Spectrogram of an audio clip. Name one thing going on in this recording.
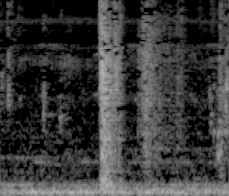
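Metal clanks against a metal bowl.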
